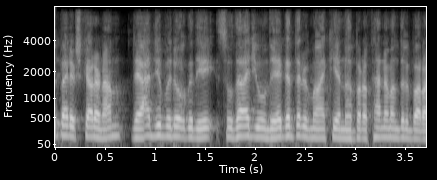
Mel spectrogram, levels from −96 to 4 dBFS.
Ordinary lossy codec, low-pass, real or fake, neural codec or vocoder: none; 7.2 kHz; fake; codec, 16 kHz in and 24 kHz out, 0.6 kbps, FocalCodec, streaming, 2048 codes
